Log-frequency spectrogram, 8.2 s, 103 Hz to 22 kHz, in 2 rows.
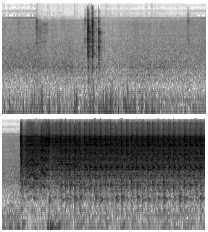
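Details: '94 OBS truck with an LS swap, first crank on the new wiring harness: the starter turns the engine over in an even chug, about three beats a second, but it never fires. The fuel pump is running; the owner suspects the VATS anti-theft system.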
